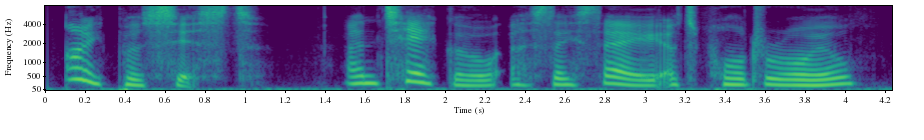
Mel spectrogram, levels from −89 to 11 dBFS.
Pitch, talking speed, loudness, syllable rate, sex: 220 Hz, 115 wpm, -17 LUFS, 3.6 syllables/s, female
